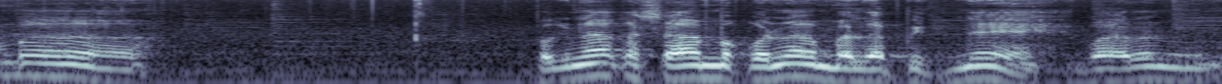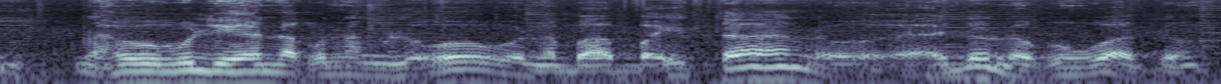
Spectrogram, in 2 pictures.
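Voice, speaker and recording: Over music in the background, a man at a medium pitch speaks at a moderate pace, his pitch swinging very widely between long, frequent pauses. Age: 80s+. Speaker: comedian. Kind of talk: interview answer.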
